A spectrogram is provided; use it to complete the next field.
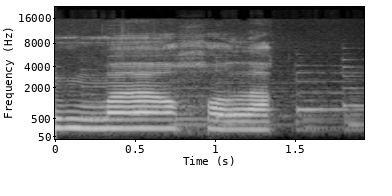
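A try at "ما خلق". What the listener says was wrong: Bukan ho tapi kho. Saya hanya menekankan bukan ho tapi kho.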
